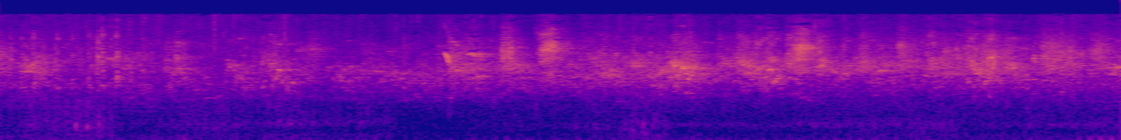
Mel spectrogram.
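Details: Budgerigars at a feeding frenzy give a steady stream of bright chirps and short squawks, layered thickly with soft wing flutters.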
